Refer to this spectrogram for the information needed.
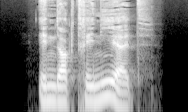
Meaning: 1. past participle of indoktrinieren 2. inflection of indoktrinieren: third-person singular present 3. inflection of indoktrinieren: second-person plural present
- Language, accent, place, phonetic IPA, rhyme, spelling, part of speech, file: German, Germany, Berlin, [ɪndɔktʁiˈniːɐ̯t], -iːɐ̯t, indoktriniert, verb, De-indoktriniert.ogg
